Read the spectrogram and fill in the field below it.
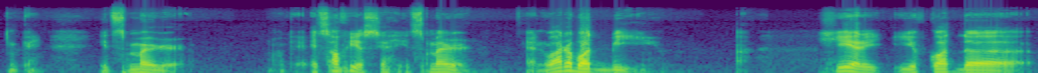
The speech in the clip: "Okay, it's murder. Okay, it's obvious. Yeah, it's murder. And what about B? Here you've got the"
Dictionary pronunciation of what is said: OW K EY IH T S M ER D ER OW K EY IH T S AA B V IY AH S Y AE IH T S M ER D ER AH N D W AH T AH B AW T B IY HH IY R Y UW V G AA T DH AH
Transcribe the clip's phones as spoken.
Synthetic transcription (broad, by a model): OW K EY IH T S M ER D ER OW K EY IH T S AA V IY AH S Y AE IH T S M ER D ER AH N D W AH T AH B AW T B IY HH IY R Y UW V G AA T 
